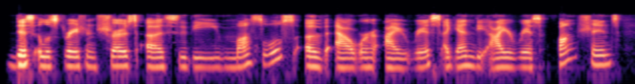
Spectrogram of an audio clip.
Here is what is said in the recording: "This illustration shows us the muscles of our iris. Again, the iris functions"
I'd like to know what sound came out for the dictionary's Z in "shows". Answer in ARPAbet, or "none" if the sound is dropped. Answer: Z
